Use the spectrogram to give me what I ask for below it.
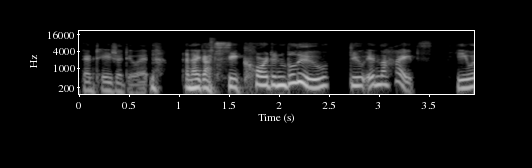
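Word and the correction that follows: Corbin Bleu: Can you say his name again? – Corbin Blue. – Oh, I thought you said Cordon Bleu, like Yeah. – with a D, and I was like, please keep saying this.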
